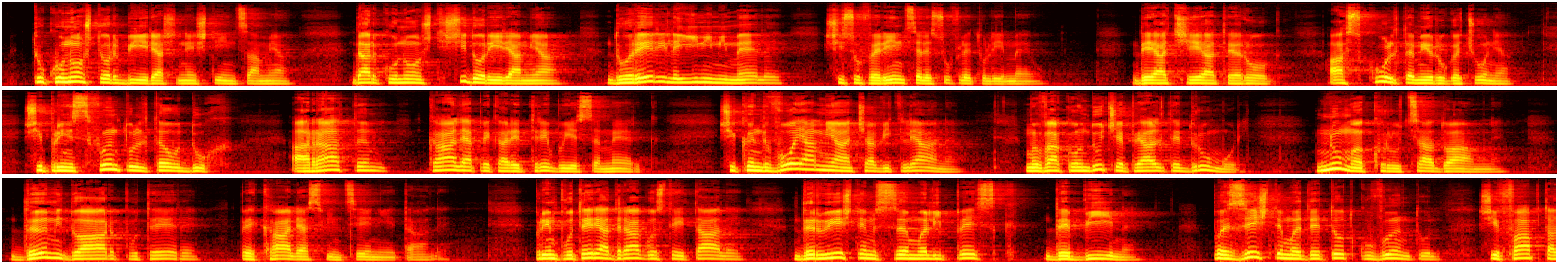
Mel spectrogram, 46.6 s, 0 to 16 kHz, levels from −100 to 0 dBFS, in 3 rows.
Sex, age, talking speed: male, 40-59, 95 wpm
